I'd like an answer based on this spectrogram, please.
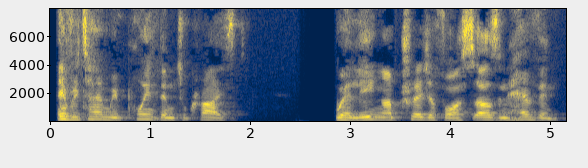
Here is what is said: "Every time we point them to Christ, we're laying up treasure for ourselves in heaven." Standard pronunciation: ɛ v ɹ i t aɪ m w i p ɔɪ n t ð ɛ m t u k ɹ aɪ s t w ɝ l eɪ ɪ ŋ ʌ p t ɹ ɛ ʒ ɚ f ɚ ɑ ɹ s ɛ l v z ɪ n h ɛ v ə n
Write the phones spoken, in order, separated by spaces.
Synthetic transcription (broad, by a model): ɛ v ɹ i t aɪ m w i p ɔɪ n t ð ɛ m t u k ɹ aɪ s t w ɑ l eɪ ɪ ŋ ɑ p t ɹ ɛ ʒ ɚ f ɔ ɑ w s ɛ l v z ɪ n h ɛ v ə n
